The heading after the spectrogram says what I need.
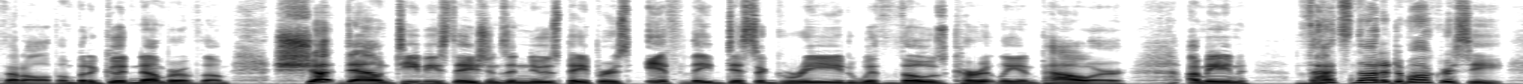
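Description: Animated man with a throat tickle. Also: fairly high pitch, no echo. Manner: animated, talks with frequent restarts. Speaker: podcast host. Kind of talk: casual political commentary monologue.

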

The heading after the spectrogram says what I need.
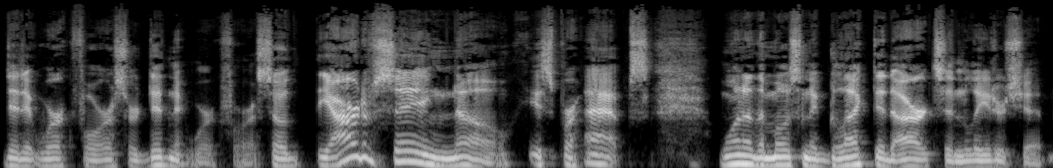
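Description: A man's voice: mid-range voice, lively intonation, normal speed, pushed and bright. A middle-aged man answering interview questions about leadership, candid and dryly sarcastic, often restarting his words. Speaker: leadership speaker and guest.

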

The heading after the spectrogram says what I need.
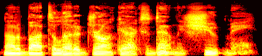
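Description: Hard frontier man, low and quiet, curt clipped lines, as a man plays him. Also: little pitch movement, a little fast, breathy edge. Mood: flat. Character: terse, hard frontier shopkeeper, calm and unafraid.

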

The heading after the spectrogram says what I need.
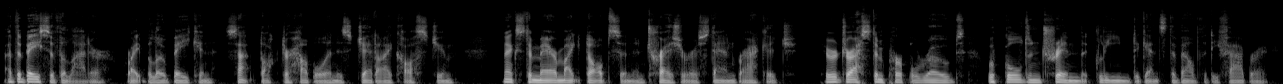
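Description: A man narrating an audiobook in a measured, descriptive storytelling manner. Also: low-pitched, vocal fry, breathy edge, no room sound, clean studio sound.

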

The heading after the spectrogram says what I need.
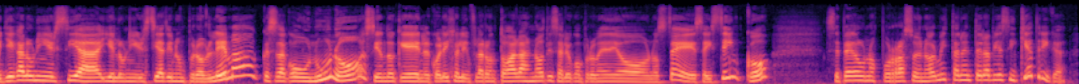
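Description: A middle-aged woman with a Chilean Spanish accent, a podcast guest who talks casually and acts out quoted voices as she tells stories. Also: mid-range voice.

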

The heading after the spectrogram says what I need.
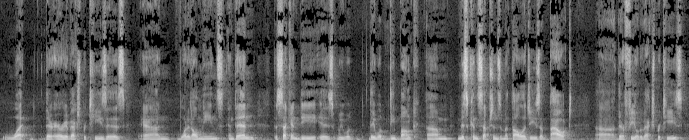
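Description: A man hosting a conversational podcast interview at home, feeling his way through sentences in a halting manner. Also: medium pitch, fairly even intonation, dark tone. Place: home dining room.

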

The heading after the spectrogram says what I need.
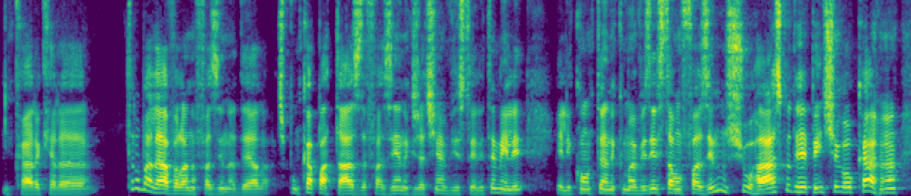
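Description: A man's voice: medium pitch, fast talker. A man from Brazil co-hosting a podcast, telling a long story in casual chat and acting out the quoted voices. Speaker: podcast co-host.

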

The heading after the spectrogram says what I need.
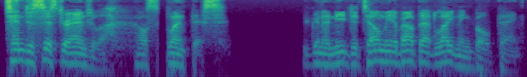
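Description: A man's voice: mid-range voice, big pitch swings, fairly quick, breathy edge, no echo. A man playing a blunt, sardonic, urgent leader of frightened survivors in an audio drama.

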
